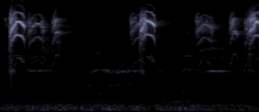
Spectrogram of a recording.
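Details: Shrill rival-calling of a brown-throated sunbird: loud, high, buzzy chips with softer follow-up notes, in bursts about two seconds apart, and a faint low hum between.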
